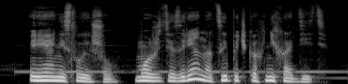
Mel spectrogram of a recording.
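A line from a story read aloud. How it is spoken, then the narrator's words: Snorting. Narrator (Russian): фыркнул оборотень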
